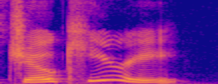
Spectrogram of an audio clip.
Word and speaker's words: Joe Keery: Also, one thing we wanted to talk about this episode was Joe Keery.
